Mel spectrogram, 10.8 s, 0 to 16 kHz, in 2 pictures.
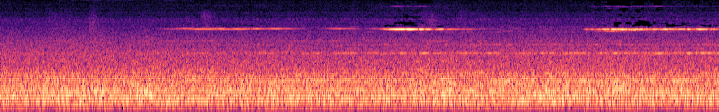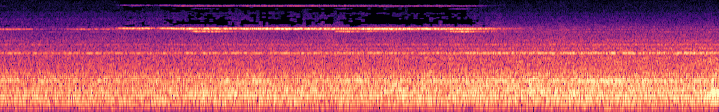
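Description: E2 series Shinkansen train starting to pull away, its electrical equipment giving several steady whines over a running hum. The sound grows louder over the second half as the train gets moving.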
